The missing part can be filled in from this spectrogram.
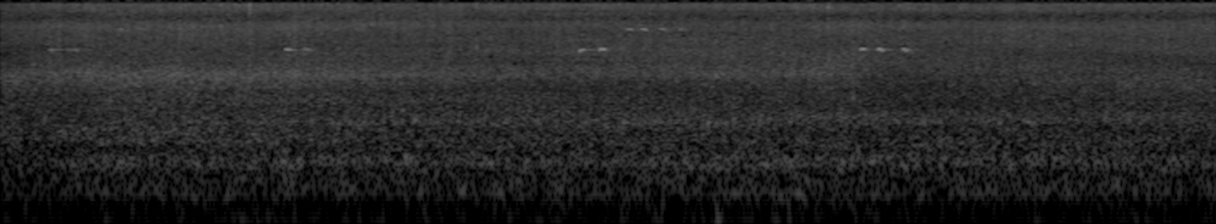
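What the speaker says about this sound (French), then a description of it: "On a la petite cascade." A small waterfall feeding a river stream pours steadily, a dense continuous rush of water filling the whole stretch at moderate level with no voices.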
